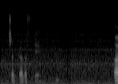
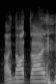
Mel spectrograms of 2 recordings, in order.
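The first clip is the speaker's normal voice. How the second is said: yelled in triumph; excited shout; 8 semitones higher, 14 dB louder, slower than usual. Real, not acted. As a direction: shout it out, thrilled.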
